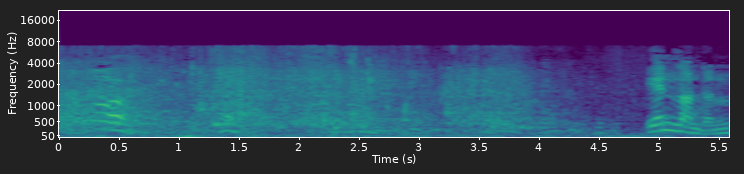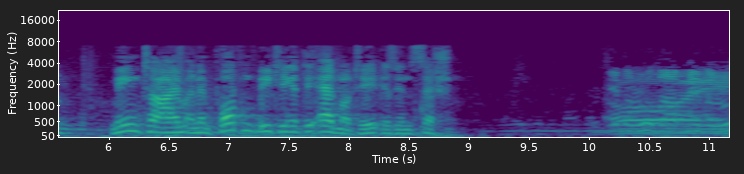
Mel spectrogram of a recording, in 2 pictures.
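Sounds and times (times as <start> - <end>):
heavy splash into deep water: 0.0 - 4.4
churning sloshing water: 0.0 - 4.6
speech: 0.4 - 0.7, 4.9 - 8.9, 10.2 - 11.1.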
